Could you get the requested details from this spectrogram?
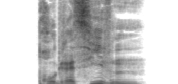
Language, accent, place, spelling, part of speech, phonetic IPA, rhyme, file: German, Germany, Berlin, progressivem, adjective, [pʁoɡʁɛˈsiːvm̩], -iːvm̩, De-progressivem.ogg
- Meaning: strong dative masculine/neuter singular of progressiv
